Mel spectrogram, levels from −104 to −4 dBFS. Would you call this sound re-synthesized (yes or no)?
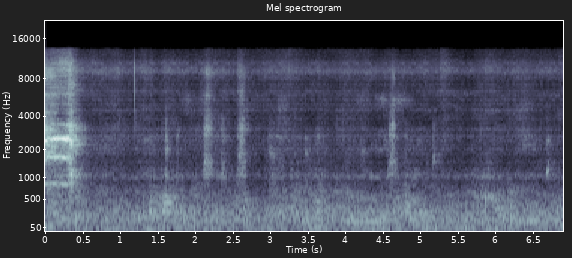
yes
